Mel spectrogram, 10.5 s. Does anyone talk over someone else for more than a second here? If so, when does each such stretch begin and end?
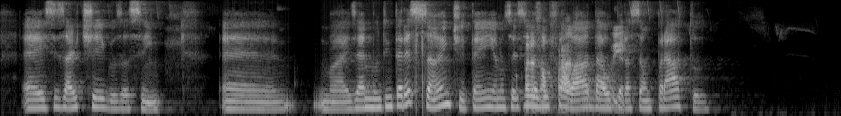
6.5-7.8

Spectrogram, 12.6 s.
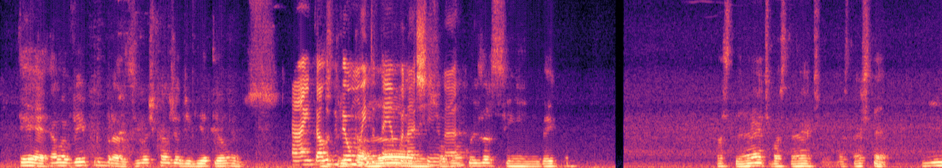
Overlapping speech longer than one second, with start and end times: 4.3-6.2

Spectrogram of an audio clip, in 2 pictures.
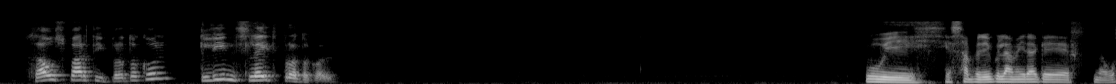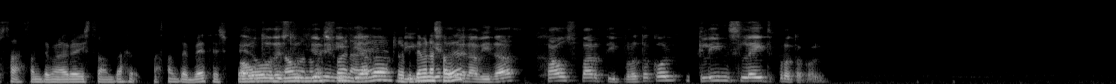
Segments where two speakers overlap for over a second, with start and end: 13.6-15.8

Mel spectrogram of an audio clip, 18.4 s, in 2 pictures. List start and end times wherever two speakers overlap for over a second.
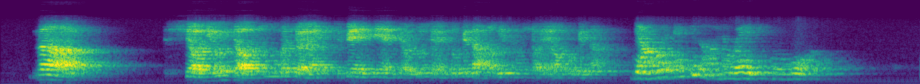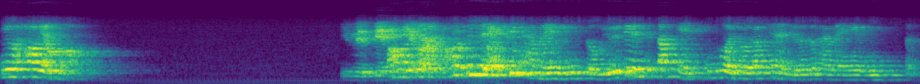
13.1-14.3

